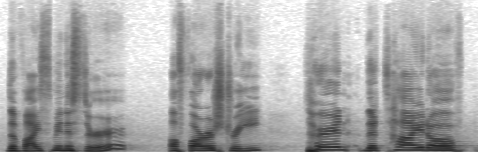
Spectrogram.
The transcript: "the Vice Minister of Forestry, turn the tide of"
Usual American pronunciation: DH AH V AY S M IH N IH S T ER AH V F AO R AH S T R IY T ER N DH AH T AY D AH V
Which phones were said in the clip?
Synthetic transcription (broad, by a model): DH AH V AY S M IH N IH S T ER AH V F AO R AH S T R IY T ER N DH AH T AY D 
